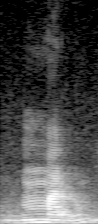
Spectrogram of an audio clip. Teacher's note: En la M, aparte de ser bilabial según su punto de articulación, en el modo de articulación es también nasal, porque interviene el paso de aire, se da por la nariz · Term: bilabial y nasal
